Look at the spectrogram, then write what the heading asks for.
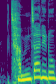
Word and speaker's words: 잠자리: 이상한 말이 되고 맙니다 잠자리하고 표기하는 단어의 경우에 잠자리로 발음하면 이것은 여름이나 초가을에 볼 수 있는 곤충을 가리키는 말로 다닐 명사입니다 그런데 자리라고 발음하면 그때는 명사 잠과 명사 자리가 합해서 이루어진 복한 명사로 잠을 자는 자리라는 뜻입니다 곤충의 일종인 잠자리와 관련된 속담으로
